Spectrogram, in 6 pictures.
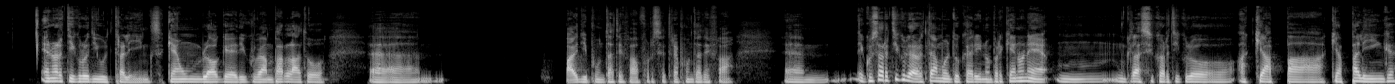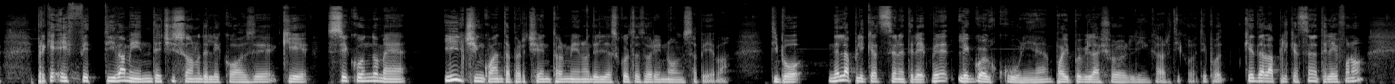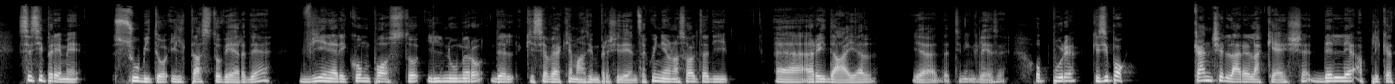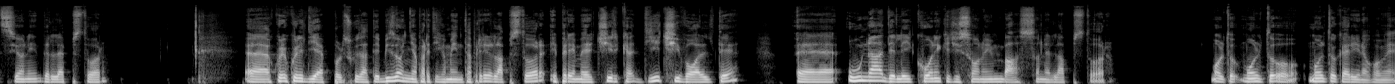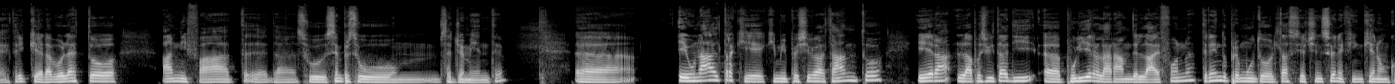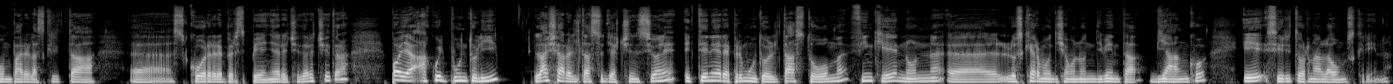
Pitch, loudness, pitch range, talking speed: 130 Hz, -16 LUFS, 115-150 Hz, 160 wpm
